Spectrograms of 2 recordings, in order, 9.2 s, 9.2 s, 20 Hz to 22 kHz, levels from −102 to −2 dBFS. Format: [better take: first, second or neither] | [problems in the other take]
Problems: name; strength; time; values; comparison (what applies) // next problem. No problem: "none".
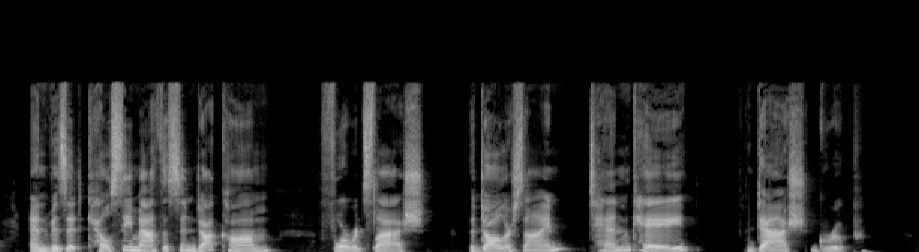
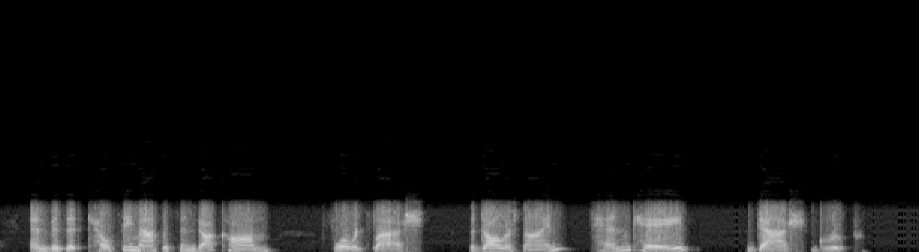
first | phone-call audio; poor line; nothing above 4 kHz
